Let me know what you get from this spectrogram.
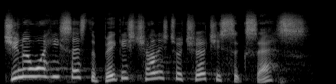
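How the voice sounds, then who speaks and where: A man's voice: very high voice, big pitch swings, fairly quick, fairly bright tone. A British man giving an informal, conversational sermon as a church leader, asking rhetorical questions and repeating phrases for emphasis. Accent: British English. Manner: conversational, self-deprecating, with rhetorical questions and repetition. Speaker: church team leader preaching. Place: large reverberant indoor church space. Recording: live church hall, long reverberation.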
